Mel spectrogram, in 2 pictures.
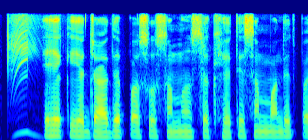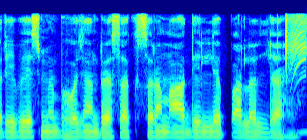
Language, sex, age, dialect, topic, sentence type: Magahi, male, 18-24, Southern, agriculture, statement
